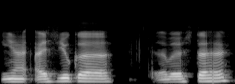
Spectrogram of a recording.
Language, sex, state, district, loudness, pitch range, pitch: Hindi, male, Jharkhand, Sahebganj, -18 LUFS, 125-145 Hz, 130 Hz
